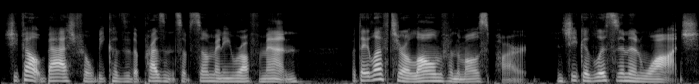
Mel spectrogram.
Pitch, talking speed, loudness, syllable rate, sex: 145 Hz, 230 wpm, -20 LUFS, 5.8 syllables/s, female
